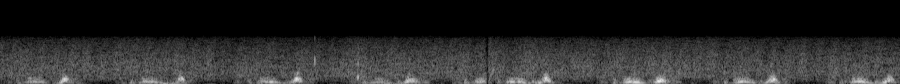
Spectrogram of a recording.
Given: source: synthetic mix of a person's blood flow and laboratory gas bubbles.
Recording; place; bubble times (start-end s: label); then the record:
Doppler ultrasound of blood flow; precordium
3.14-3.18 s: bubbles
3.57-3.62 s: bubbles
From the record:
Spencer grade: 2 (many but less than half of the cardiac periods contain bubble signals, singularly or in groups); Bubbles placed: only in the low amplitude regions of the cardiac cycle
